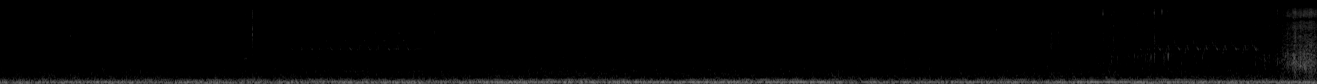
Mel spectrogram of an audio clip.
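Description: Quiet woodland background: faint bird chirps now and then over a steady low hum.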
